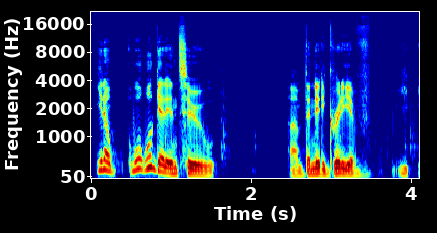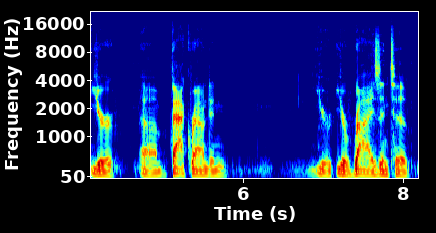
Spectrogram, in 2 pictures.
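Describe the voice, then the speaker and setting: A man hosting a podcast in a conversational interview style, speaking haltingly and searching for his words. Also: on the low side, animated, dry recording. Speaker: podcast host.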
